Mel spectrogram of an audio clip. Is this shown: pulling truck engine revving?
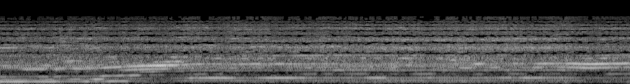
yes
